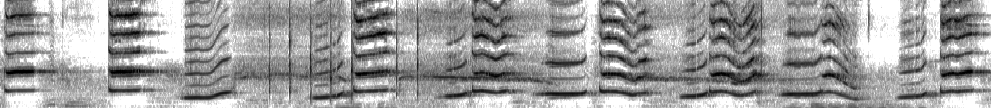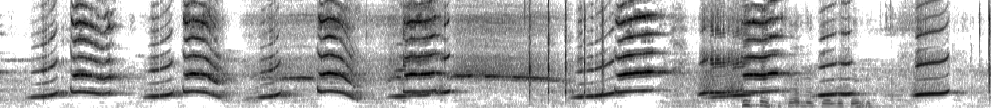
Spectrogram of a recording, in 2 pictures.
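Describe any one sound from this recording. A parrot screeches loudly and repeatedly close by.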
